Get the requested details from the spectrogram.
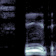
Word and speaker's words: Stead: Yeah, well, even the fact that you're pronouncing it Steed says that, like, it's Steed as in steady. Like, that's how you can remember it.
